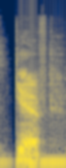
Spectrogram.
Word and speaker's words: GIF: However, many people pronounce it with the hard G as GIF. Both pronunciations are widely accepted, although the creator's preference for this is for the soft G.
